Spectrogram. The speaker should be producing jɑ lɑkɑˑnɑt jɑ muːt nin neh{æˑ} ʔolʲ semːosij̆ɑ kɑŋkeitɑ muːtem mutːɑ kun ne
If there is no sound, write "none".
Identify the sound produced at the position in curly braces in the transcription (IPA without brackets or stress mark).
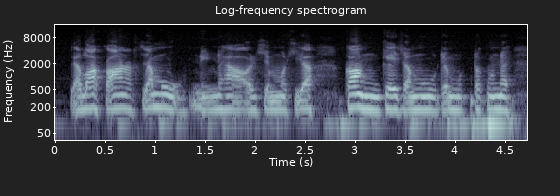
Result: æˑ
